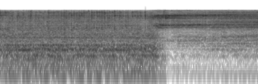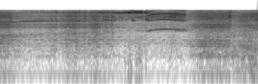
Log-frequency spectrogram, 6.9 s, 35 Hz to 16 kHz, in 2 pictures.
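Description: Drill press running at 1700 RPM while a Colt parabolic-flute pen drilling bit bores into an acrylic pen blank. About two seconds in a high whine from the cut comes in, with a few short rising whines near the end.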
